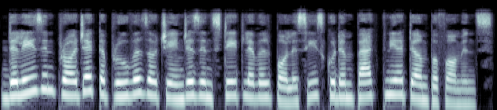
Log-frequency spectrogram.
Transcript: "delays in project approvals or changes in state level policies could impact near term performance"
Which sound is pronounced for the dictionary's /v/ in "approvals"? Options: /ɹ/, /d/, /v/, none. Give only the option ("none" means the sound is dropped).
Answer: /v/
